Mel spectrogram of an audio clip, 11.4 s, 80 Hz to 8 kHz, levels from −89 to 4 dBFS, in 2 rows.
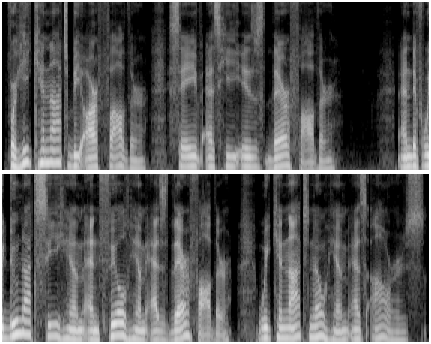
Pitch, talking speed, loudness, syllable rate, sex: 125 Hz, 165 wpm, -18 LUFS, 3.6 syllables/s, male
